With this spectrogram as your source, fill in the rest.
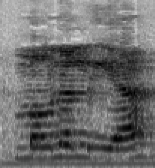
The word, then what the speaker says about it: Monaleo: Twitter a couple of days ago the rapper Mona Lia which I just found out how to say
